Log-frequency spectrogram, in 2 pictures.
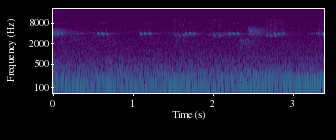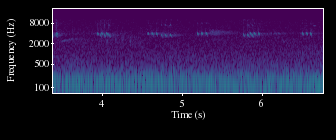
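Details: Meadow crickets at morning trade sharp, high chirps, some single and some doubled, roughly every half second, with an occasional faint squeak and a gentle low murmur beneath.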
